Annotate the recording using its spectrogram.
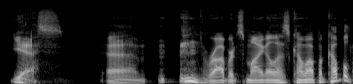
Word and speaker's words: Smigel: But my biggest surprise was Robert Smigel. Is that how you say it? – Yep.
